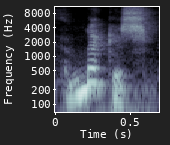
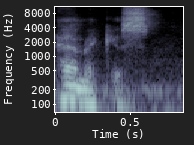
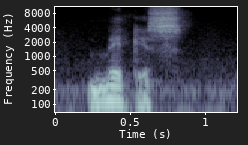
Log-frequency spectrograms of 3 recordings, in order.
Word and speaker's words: amicus: wanted to submit a micas brief. I do believe that's the proper Latin pronunciation, not amicus. Mikas.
